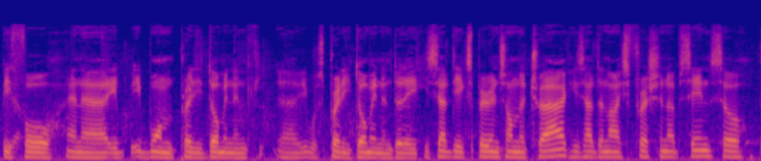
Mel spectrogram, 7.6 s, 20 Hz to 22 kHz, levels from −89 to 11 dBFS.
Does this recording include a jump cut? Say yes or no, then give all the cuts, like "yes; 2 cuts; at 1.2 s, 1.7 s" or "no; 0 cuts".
yes; 2 cuts; at 4.2 s, 5.7 s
